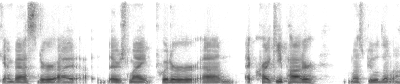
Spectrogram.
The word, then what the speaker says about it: Crikey Potter: There's my Twitter at Crikey Potter. Most people don't know how to pronounce it. It's Crikey, like the croc, Crikey Potter. At Crikey Potter.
